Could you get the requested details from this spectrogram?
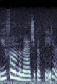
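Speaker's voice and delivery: ordinary delivery, nothing marked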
